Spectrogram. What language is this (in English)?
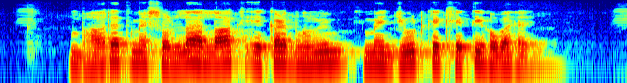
Magahi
